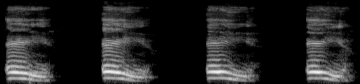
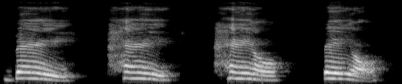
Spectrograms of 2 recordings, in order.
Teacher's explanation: so it has the a and the if sound together so your tongue is moving from a to e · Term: diphthong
